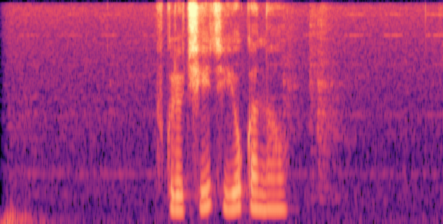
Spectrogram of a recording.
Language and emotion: Russian, neutral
